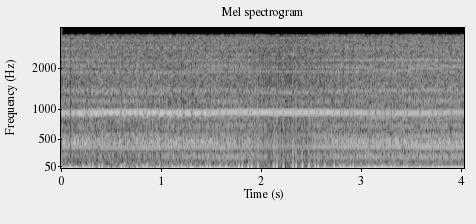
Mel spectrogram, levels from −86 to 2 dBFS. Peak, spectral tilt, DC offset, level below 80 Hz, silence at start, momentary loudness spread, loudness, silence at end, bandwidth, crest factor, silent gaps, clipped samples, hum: -10 dBFS; -8.5 dB/octave; 8%; -30 dBFS; 0 s; 1 LU; -20 LUFS; 0 s; 3.7 kHz; 8 dB; none; under 0.1%; none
